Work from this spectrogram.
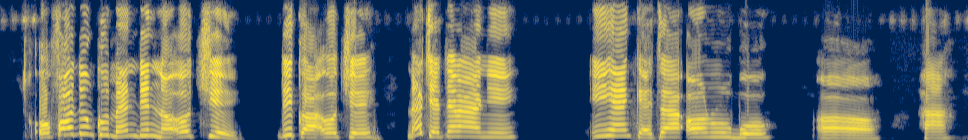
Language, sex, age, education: Igbo, female, 30-45, tertiary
